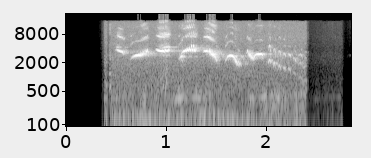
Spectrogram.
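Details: Lure song of an oriental magpie-robin, played to trap wild birds and make others sing: a two-second string of strong, melodious whistles and twisting warbles, about seven pulses, framed by silence.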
